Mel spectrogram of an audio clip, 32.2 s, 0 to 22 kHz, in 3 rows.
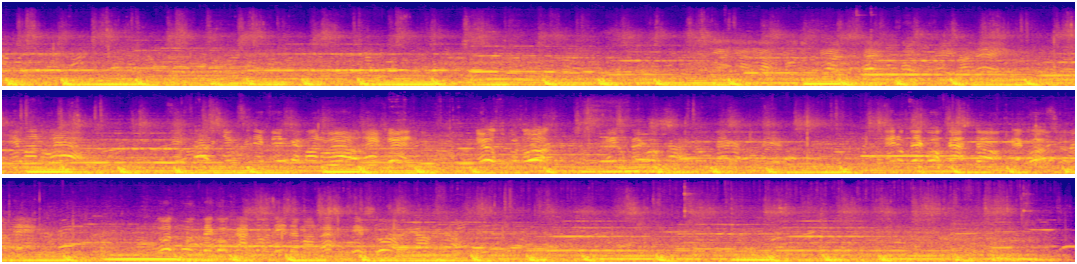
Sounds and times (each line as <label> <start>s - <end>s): Automóveis 0.0s - 32.1s
Buzinas e Apitos 0.0s - 32.1s
Canto 0.0s - 32.1s
Motocicleta 0.0s - 32.1s
street music 0.0s - 32.1s
Speaks 7.0s - 28.1s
